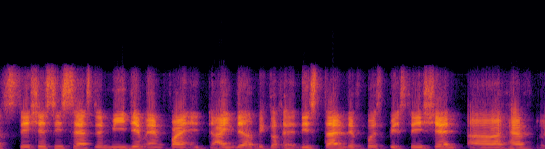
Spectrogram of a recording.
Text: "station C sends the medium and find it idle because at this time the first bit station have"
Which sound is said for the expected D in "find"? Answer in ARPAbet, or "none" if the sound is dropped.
none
